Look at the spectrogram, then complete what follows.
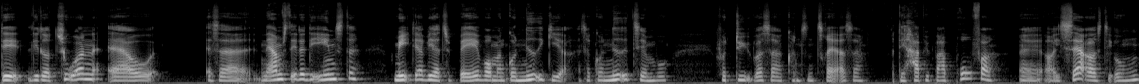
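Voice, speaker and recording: On a very clean recording with a silent background, a woman with vocal fry talks at a moderate pace and a medium pitch. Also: fairly even intonation. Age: 40s. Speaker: author. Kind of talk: interview conversation.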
